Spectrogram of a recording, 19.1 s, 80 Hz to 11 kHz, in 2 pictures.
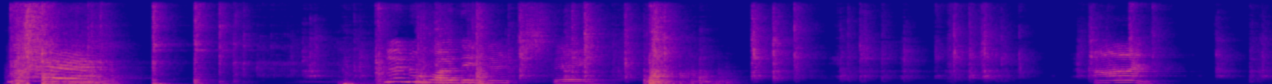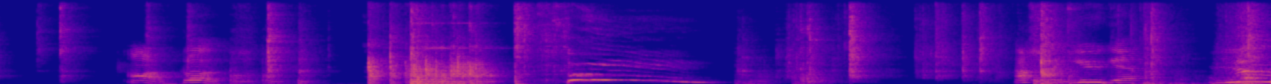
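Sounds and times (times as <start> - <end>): child vocal sounds: 0.0 - 0.9, 18.6 - 19.0
small plastic clicks: 3.8 - 4.8, 5.5 - 10.3, 15.4 - 17.2.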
